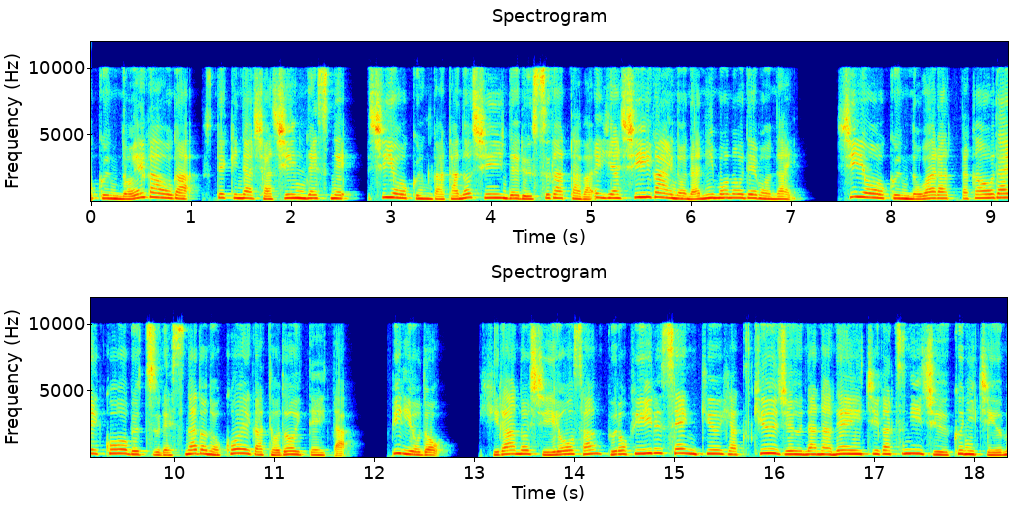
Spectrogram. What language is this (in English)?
Japanese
